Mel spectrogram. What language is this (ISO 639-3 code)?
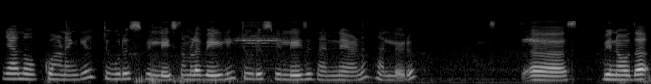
mal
